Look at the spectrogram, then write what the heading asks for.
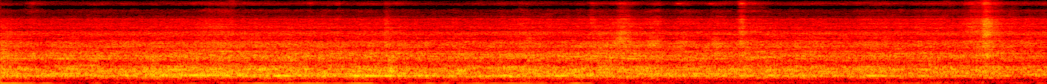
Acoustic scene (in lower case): bus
